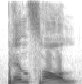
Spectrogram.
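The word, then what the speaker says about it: pencil: ফেইফা not paper ফেইফা নট পেন্সিল correct pronunciation will be ফেন্সল ফেন্সল ফেন্সল আমার সঙ্গে বলার চেষ্টা করো ফেন্সল ফেন্সল নট ক্যান্সেল কি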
